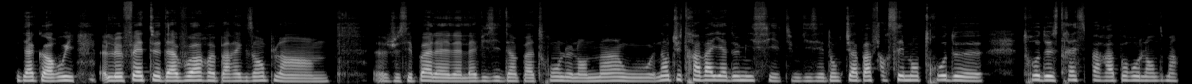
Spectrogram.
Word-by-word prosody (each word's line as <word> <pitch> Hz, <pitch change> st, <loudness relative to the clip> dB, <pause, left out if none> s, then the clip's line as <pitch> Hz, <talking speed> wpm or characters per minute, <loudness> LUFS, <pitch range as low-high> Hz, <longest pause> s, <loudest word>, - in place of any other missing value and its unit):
D'accord, 180 Hz, -3 st, +3 dB
oui, 185 Hz, 0 st, +3 dB, 0.3 s
le 175 Hz, +1 st, +4 dB
fait 195 Hz, +2 st, +3 dB
d'avoir, 185 Hz, 0 st, +4 dB
heu, 175 Hz, -, +3 dB
par 165 Hz, 0 st, -1 dB
exemple, 180 Hz, +2 st, -1 dB
un, 145 Hz, -2 st, -1 dB
mmh, 140 Hz, +1 st, -8 dB, 0.5 s
heu, 155 Hz, -, -5 dB
je 155 Hz, 0 st, -6 dB
sais 155 Hz, 0 st, -4 dB
pas 180 Hz, +1 st, +2 dB
la 160 Hz, -1 st, +2 dB
la 155 Hz, 0 st, 0 dB
la 155 Hz, +1 st, -1 dB
visite 165 Hz, 0 st, -6 dB
d'un 165 Hz, -1 st, -1 dB
patron 155 Hz, +4 st, -4 dB
le 170 Hz, -2 st, 0 dB
lendemain 165 Hz, +3 st, 0 dB
ou 160 Hz, -2 st, -3 dB
non, 200 Hz, +5 st, +2 dB
tu 220 Hz, -, -3 dB
travailles 200 Hz, -2 st, +2 dB
à 195 Hz, -, +2 dB
domicile 190 Hz, -3 st, -2 dB
tu 165 Hz, -, -16 dB
me 160 Hz, -, -8 dB
disais, 165 Hz, 0 st, -6 dB
donc 175 Hz, 0 st, -4 dB
tu -, -, -3 dB
as 185 Hz, -, +4 dB
pas 190 Hz, 0 st, +2 dB
forcément 195 Hz, 0 st, -1 dB
trop 205 Hz, +2 st, -1 dB
de 180 Hz, -4 st, +1 dB, 0.4 s
trop 210 Hz, -1 st, +1 dB
de 195 Hz, -1 st, +5 dB
stress 205 Hz, +2 st, -5 dB
par 195 Hz, -3 st, -5 dB
rapport 180 Hz, +2 st, -2 dB
au 190 Hz, -, +1 dB
lendemain? 180 Hz, -1 st, -5 dB
175 Hz, 225 wpm, -23 LUFS, 160-190 Hz, 0.5 s, de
